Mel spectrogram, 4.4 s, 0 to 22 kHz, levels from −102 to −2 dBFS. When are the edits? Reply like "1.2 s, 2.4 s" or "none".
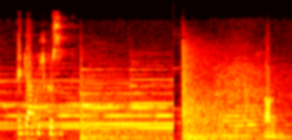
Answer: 2.6 s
